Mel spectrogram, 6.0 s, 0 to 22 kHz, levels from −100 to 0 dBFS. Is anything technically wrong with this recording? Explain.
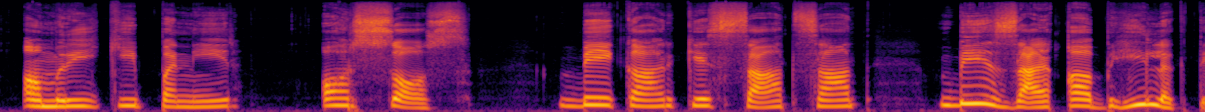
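No, nothing technically wrong can be heard here.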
